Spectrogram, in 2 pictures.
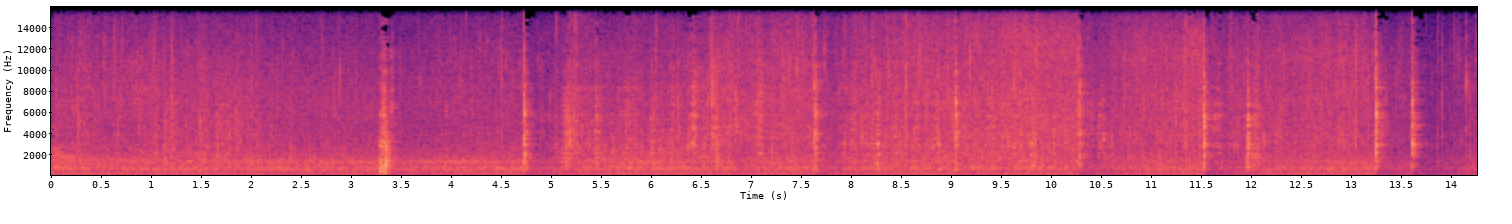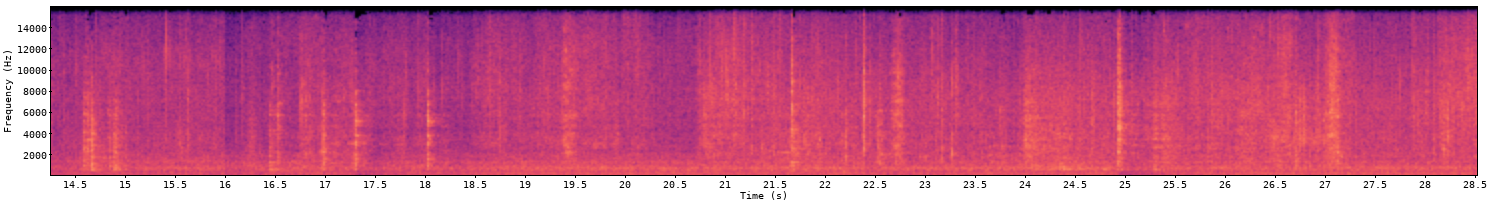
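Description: Eggs frying in butter in a stainless steel skillet: a steady sizzle with sharp pops and clicks scattered through it. Near the end a spatula scrapes the pan as the eggs are turned over.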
